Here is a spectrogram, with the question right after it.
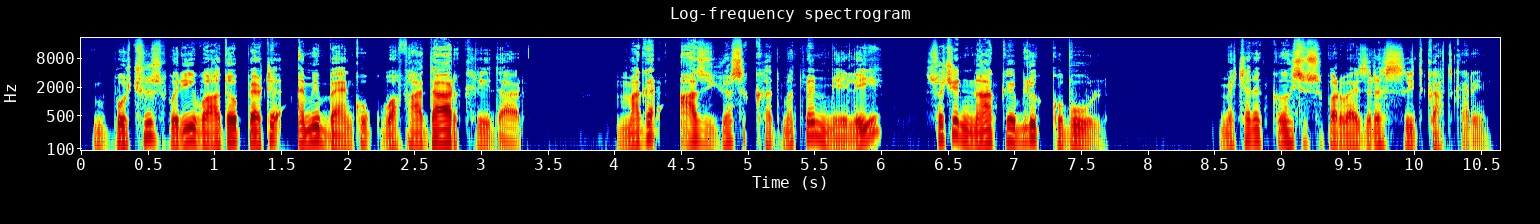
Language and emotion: Kashmiri, angry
